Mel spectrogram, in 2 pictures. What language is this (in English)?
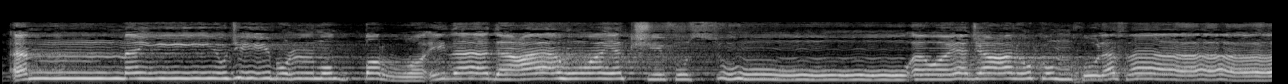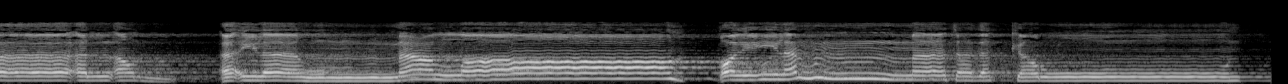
Arabic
